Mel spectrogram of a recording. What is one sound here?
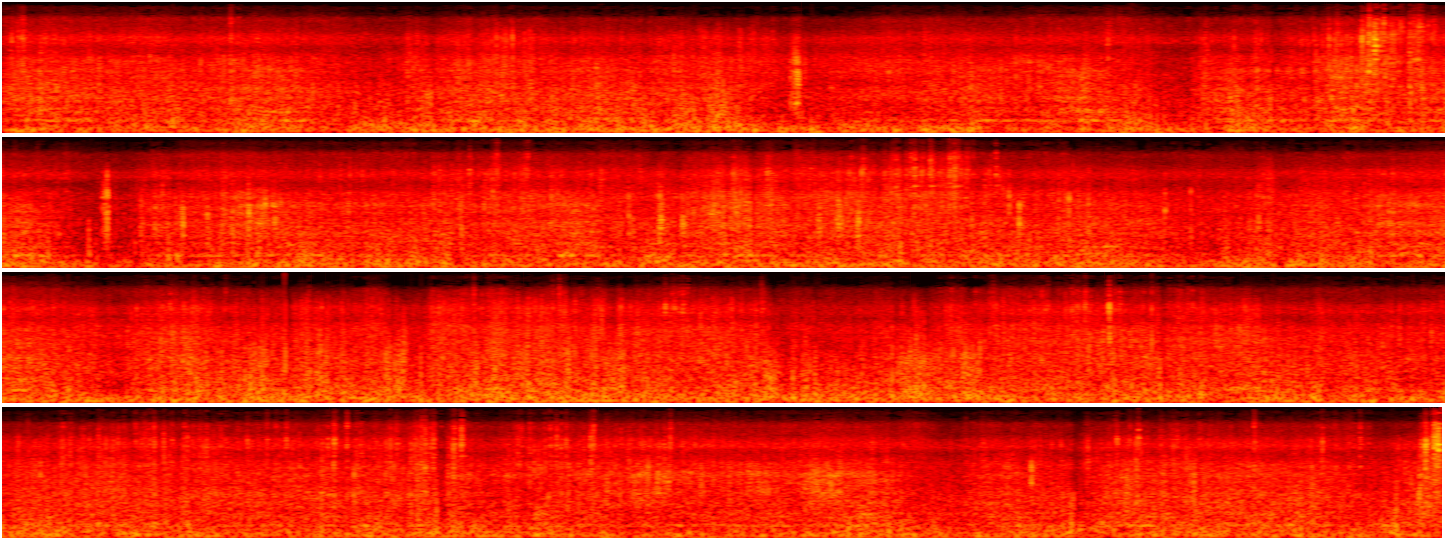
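Bicycle tyres crunch and rattle over a loose dirt and gravel trail.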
